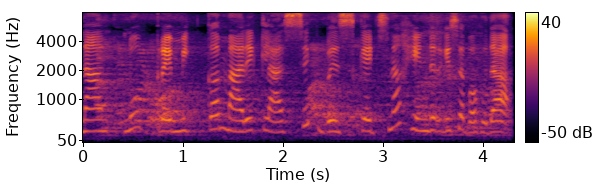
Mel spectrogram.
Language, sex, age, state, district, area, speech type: Kannada, female, 18-30, Karnataka, Kolar, rural, read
